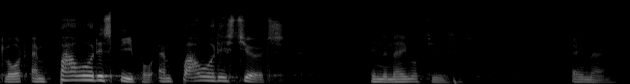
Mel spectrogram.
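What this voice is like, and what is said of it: Foreign-accented English. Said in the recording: “he said it in a foreign accent, but he said it so well”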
